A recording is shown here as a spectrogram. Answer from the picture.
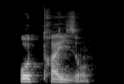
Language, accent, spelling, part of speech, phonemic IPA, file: French, France, haute trahison, noun, /ot tʁa.i.zɔ̃/, LL-Q150 (fra)-haute trahison.wav
- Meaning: high treason (criminal disloyalty to one's country)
